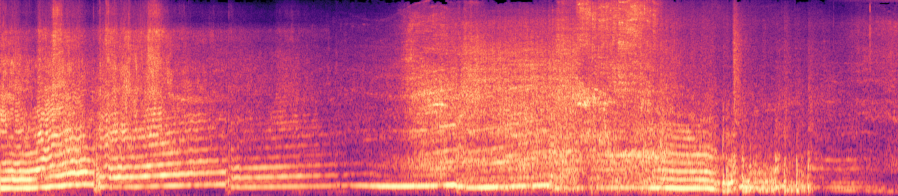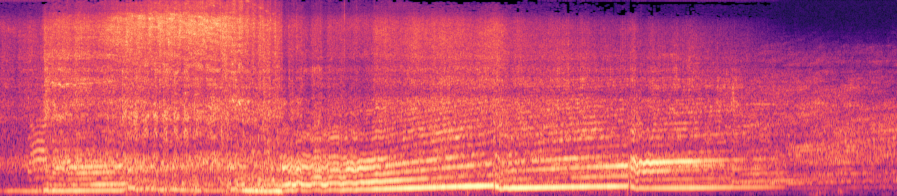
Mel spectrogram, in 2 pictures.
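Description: Rally cars at full speed on a tarmac special stage, one after another, each engine revving hard and climbing in pitch, then dropping back at each upshift as the car accelerates through the gears.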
